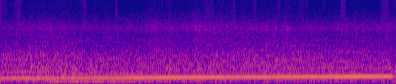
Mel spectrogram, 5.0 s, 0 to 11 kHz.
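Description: The 2018 VW Polo GTI's 2.0-litre turbocharged four-cylinder engine under hard acceleration, heard inside the cabin. Its note climbs slowly and steadily through a gear over road and tyre noise.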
